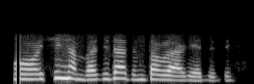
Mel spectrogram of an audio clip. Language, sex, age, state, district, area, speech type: Manipuri, female, 45-60, Manipur, Kangpokpi, urban, conversation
